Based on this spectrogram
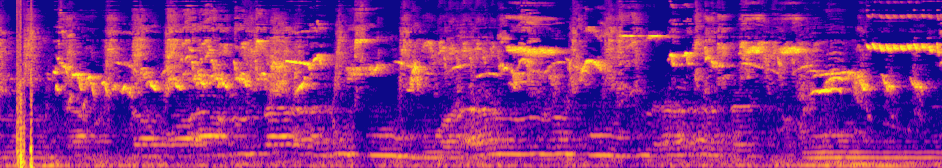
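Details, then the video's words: Caged white-rumped shama, shown in a bird-keeping setting and said to be fighting with the bird beside it, singing a fast, loud mix of varied whistles, trills and harsh notes, with speech before and after and music in the background. "SPEED RAPAT VOLUME TEMBUS #kacer"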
